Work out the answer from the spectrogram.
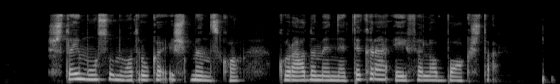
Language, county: Lithuanian, Alytus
